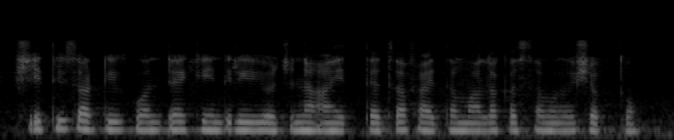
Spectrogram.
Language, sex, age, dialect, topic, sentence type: Marathi, female, 18-24, Northern Konkan, agriculture, question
